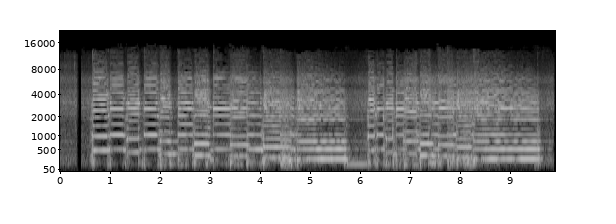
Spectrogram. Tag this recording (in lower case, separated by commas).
guitar, musical instrument, strum, plucked string instrument, music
